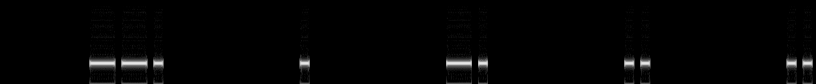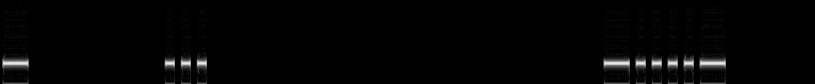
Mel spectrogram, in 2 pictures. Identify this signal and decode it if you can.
Morse code, heard as a keyed tone, about 15 wpm, spaced as for 5 wpm, 1000 Hz. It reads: GENIUS -
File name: qotdfiles / 5wpm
